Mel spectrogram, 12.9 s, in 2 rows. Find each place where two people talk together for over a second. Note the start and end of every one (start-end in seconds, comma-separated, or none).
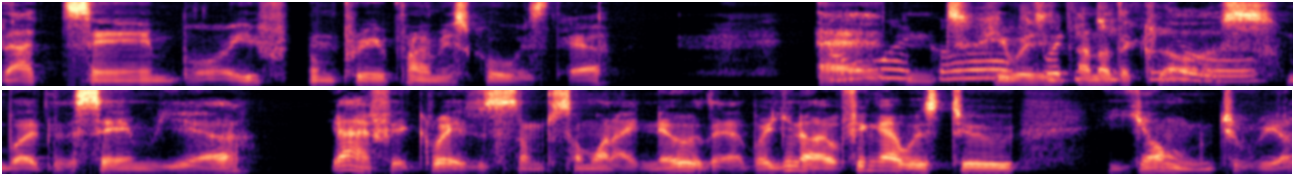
4.1-6.4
